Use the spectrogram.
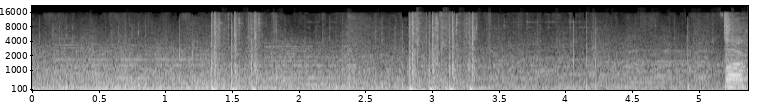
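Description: Machine gun suppressive fire in the Hell Let Loose video game, heard as short clustered bursts of sharp shots at irregular intervals over steady background battle noise.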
